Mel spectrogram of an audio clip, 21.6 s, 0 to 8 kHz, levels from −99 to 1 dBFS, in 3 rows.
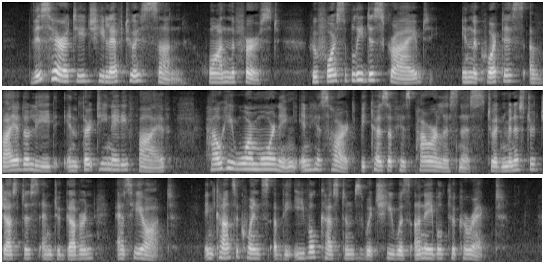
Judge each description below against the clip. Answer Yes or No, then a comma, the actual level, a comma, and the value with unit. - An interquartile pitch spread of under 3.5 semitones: No, average, 4.2 semitones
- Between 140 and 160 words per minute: Yes, average, 150 wpm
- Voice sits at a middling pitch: Yes, medium, 160 Hz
